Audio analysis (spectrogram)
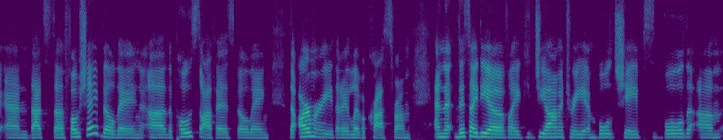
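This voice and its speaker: A woman presenting her design concept in a relaxed, conversational way. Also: lowish voice, clean tone, dry recording. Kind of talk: presentation on a live stream.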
